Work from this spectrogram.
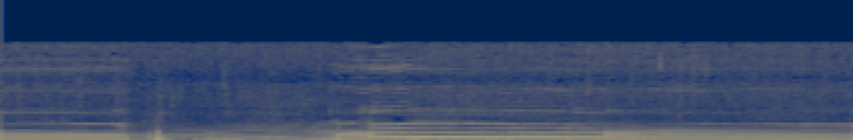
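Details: Dog named Beemer howling like a wolf: one long tonal howl that breaks, rises, holds steadily, then glides down. A steady, unwavering tone sounds under it throughout.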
